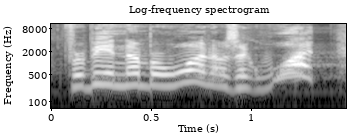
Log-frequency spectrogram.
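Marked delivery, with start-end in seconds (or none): 1.0-1.3 high-pitched disbelieving yelp; mock astonishment. Young winner discovering a bonus check, retold high-pitched shock. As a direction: squeak it out in amazement.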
